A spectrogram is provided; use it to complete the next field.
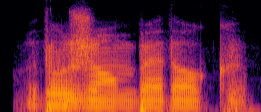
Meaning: a town in northern Slovakia, situated on the Váh river
- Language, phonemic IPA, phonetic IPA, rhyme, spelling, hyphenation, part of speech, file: Slovak, /ruʒɔmberɔk/, [ˈruʒɔmberɔk], -erɔk, Ružomberok, Ru‧žom‧be‧rok, proper noun, Sk-Ružomberok.oga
